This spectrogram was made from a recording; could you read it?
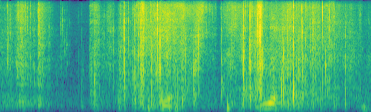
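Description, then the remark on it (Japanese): Steady crinkling and rustling of a plastic card pack being cut open with scissors, with sharp crackly bursts throughout and a voice briefly murmuring underneath. “ちょっと待ってね、開けるよ。ちょっとハサミ入れましょう。”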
